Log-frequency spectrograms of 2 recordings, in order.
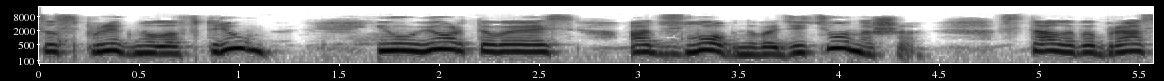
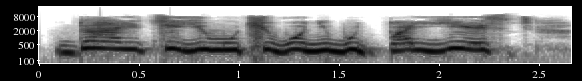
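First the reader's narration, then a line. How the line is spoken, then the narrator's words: Shouted. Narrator (Russian): закричала Алиса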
